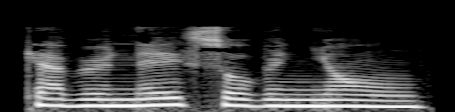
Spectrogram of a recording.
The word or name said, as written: cabernet sauvignon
